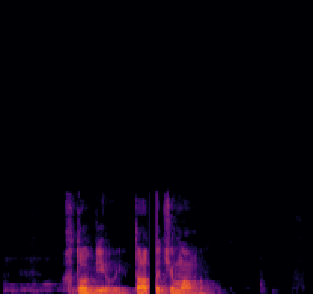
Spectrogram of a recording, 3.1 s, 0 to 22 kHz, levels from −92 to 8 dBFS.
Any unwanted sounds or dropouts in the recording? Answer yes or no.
yes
